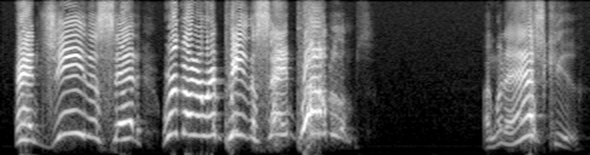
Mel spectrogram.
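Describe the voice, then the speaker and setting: A man talks in an extremely high pitch with a bright, sharp tone. His voice is raised and projected, and his pace is fairly slow. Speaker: pastor. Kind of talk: sermon. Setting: church with congregation. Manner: deliberately slow for clarity.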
